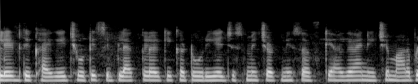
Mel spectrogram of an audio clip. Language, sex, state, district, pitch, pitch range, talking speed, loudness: Hindi, female, Chandigarh, Chandigarh, 195 Hz, 190-200 Hz, 245 wpm, -17 LUFS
